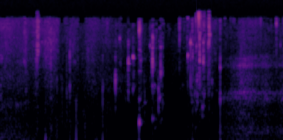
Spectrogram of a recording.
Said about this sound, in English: Give me your wrist. I'm going to pour some cool water for your wrists.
